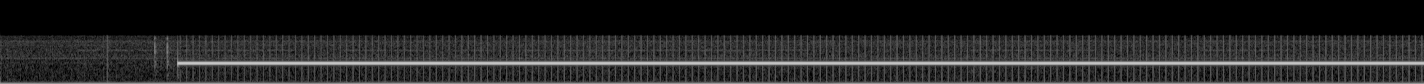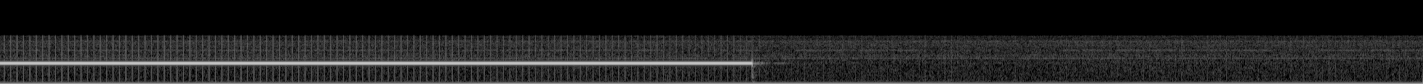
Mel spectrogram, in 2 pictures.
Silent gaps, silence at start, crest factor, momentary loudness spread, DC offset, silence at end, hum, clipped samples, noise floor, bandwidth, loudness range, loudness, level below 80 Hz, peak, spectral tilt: none; 0.4 s; 10 dB; 1 LU; 3%; 1.3 s; none; under 0.1%; -46 dBFS; 4 kHz; 3 LU; -17 LUFS; -60 dBFS; -10 dBFS; -6.5 dB/octave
